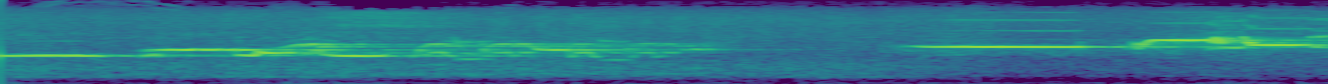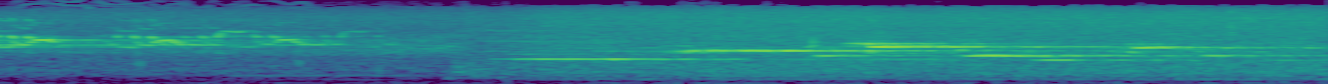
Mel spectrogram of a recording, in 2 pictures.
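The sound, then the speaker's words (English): A hermit thrush's spiraling song played slowed down: three long, flute-like phrases of layered, wavering whistles, two flute-like parts at once, one going up and one going down, each rising into a spiraling flourish, with quiet gaps between and a soft hiss beneath. “And if you can play the next track, I slowed it down so you can actually hear the two different flutes at the same time.”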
